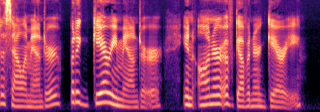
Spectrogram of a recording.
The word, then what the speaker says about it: gerrymander: and you'll notice that the term was originally pronounced gerrymander to reflect the pronunciation of Governor Gary's name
